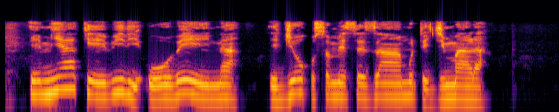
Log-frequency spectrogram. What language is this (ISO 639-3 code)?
lug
